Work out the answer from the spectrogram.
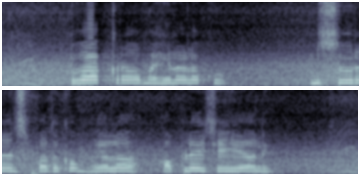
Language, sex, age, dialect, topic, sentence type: Telugu, female, 25-30, Central/Coastal, banking, question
